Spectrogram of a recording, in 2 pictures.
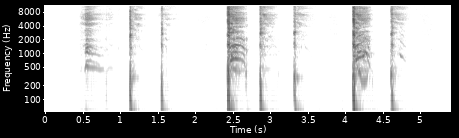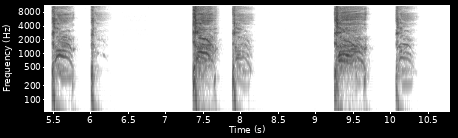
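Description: About fourteen short, dry coughs in pairs and triples, with a faint wheezy edge to the louder ones.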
